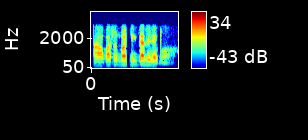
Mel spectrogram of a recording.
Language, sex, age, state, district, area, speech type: Assamese, male, 45-60, Assam, Barpeta, rural, conversation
